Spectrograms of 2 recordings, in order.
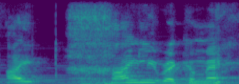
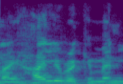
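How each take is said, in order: First: The h in highly is a rough throaty ch. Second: The h in highly is a soft breathy sound. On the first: "somehow it came out sounding like this" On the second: "I'll say it again"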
